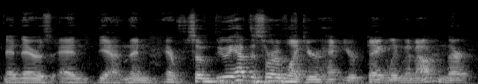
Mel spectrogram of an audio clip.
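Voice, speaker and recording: A man's voice: lowish voice, very animated, brisk, background noise. Jokey male player, easygoing. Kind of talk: joking in character in a tabletop game.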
